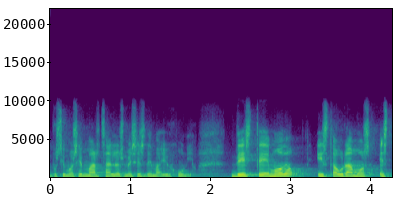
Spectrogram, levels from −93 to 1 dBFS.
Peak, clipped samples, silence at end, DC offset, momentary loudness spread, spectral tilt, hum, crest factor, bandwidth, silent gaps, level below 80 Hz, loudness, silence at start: -2 dBFS; under 0.1%; 0 s; under 0.1%; 13 LU; -5.5 dB/octave; none; 18 dB; 9.8 kHz; none; -56 dBFS; -19 LUFS; 0 s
